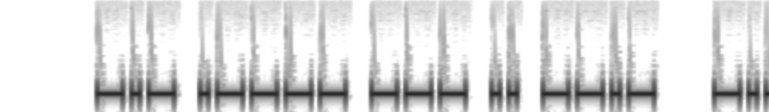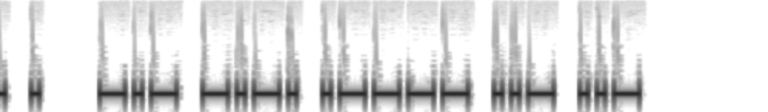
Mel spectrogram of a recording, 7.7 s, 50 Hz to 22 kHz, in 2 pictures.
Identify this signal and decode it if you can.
Morse code, heard as a keyed tone, about 28 wpm, 700 Hz. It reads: K1OIQ DE KC1UU
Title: USA Callsign DE Callsign - 5 Characters - 28wpm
